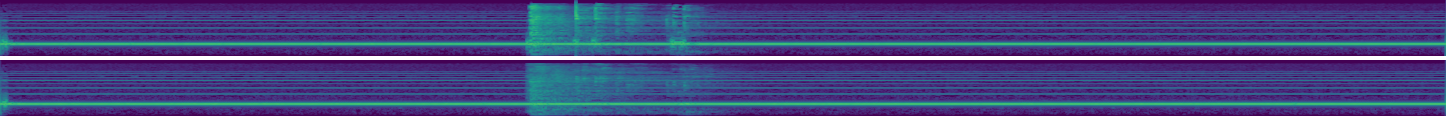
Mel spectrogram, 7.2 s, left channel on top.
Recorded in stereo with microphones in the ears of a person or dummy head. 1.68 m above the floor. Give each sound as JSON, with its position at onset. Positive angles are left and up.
{"t": 2.6, "sound": "cutlery clinking", "side_deg": 50, "distance_m": 2.5}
